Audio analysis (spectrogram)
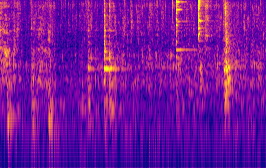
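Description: A spoon stirs boiled cucumber and shrimp curry in a pan, giving several scraping, clinking strokes over a soft sizzle, with sharper metallic taps toward the end.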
